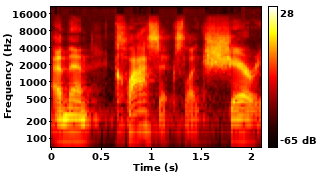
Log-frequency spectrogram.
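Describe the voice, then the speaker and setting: The recording of this male speaker is very clean, with a silent background behind him. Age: 50s. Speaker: sommelier and chef. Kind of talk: interview. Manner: animated.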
